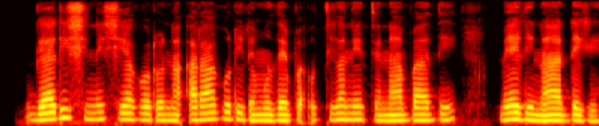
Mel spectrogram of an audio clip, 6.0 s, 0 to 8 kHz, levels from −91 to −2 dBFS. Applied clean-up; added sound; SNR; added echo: none; none; none; none.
